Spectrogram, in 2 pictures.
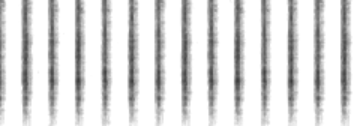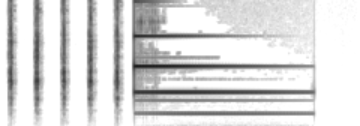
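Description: Countdown timer sound effect: a clock ticking quickly and evenly, about four to five ticks a second, for about four seconds, then a bell ding that rings and fades for about a second and a half before cutting off, marking time up.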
